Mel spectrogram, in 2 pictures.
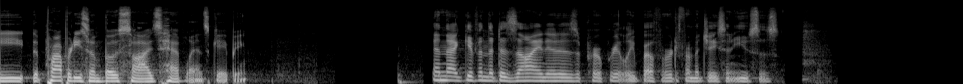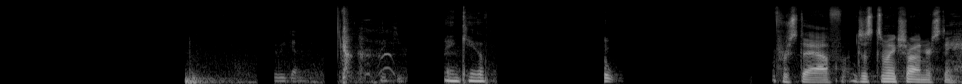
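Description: An adult speaks calmly through a microphone, with pauses.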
